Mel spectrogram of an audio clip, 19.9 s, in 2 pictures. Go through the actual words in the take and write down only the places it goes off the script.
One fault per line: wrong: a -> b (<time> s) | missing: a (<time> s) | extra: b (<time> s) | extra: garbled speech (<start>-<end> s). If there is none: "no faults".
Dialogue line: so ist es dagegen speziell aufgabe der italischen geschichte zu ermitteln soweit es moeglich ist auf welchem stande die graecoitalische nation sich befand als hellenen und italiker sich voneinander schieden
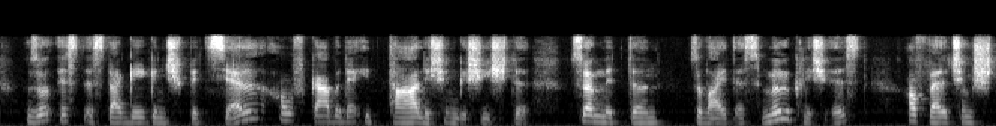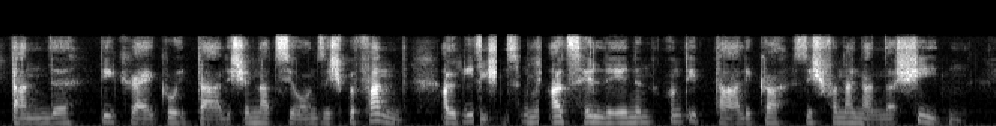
extra: garbled speech (14.3-15.4 s)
